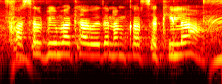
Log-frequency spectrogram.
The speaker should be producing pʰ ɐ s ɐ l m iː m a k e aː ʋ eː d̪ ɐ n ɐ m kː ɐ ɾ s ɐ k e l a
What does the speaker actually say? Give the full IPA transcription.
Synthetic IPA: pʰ ɐ s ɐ l b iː m a k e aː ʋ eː d̪ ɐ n ɐ m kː ɐ ɾ s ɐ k i l a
